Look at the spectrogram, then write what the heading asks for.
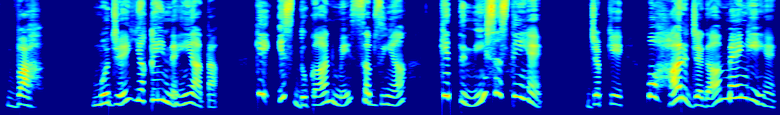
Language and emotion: Urdu, surprised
